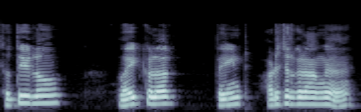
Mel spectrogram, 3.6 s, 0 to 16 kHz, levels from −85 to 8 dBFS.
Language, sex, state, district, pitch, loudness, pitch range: Tamil, male, Tamil Nadu, Nilgiris, 185 Hz, -13 LUFS, 160-195 Hz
